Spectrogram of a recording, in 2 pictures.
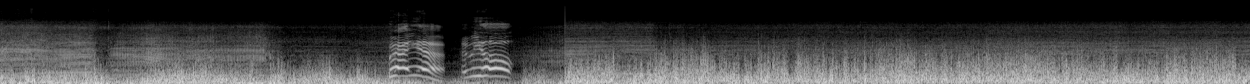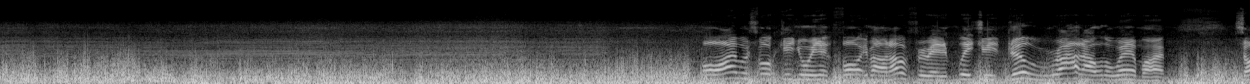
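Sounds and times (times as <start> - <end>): motorcycle engine: 0.0 - 24.9
wind buffeting microphone: 0.0 - 25.0.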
